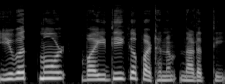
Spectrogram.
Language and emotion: Malayalam, neutral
